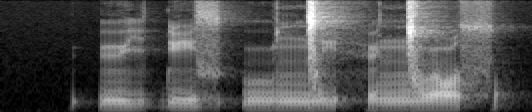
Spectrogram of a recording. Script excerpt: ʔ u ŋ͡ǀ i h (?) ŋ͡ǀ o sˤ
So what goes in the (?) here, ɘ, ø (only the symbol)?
ɘ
